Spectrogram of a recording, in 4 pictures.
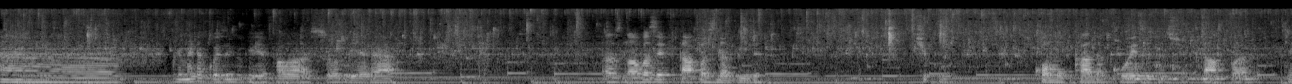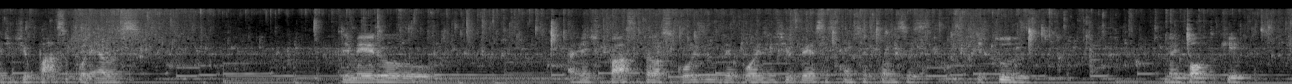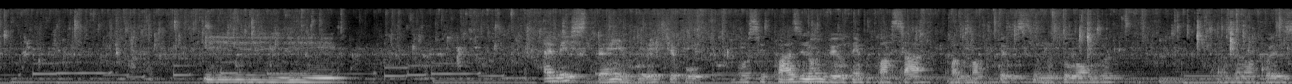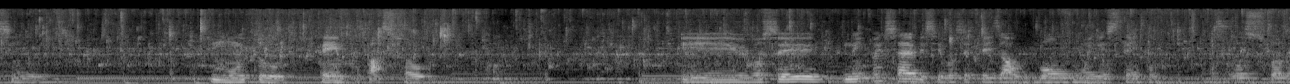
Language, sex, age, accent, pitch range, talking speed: Portuguese, male, 20-39, Brazilian, 90-105 Hz, 95 wpm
